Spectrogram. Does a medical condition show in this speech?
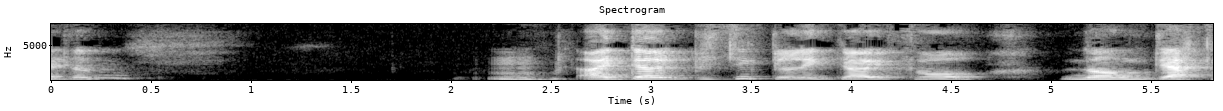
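Yes: cerebral palsy; uses wheelchair.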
